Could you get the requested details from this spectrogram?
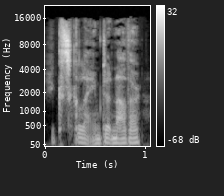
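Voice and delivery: ordinary delivery

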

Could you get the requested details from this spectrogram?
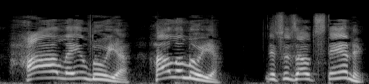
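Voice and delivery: rejoice like good news just landed; overjoyed. Retold or imitated. Radio host rejoicing over the headline, high and jubilant.

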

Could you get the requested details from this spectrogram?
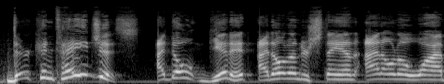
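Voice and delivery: normal talking voice

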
